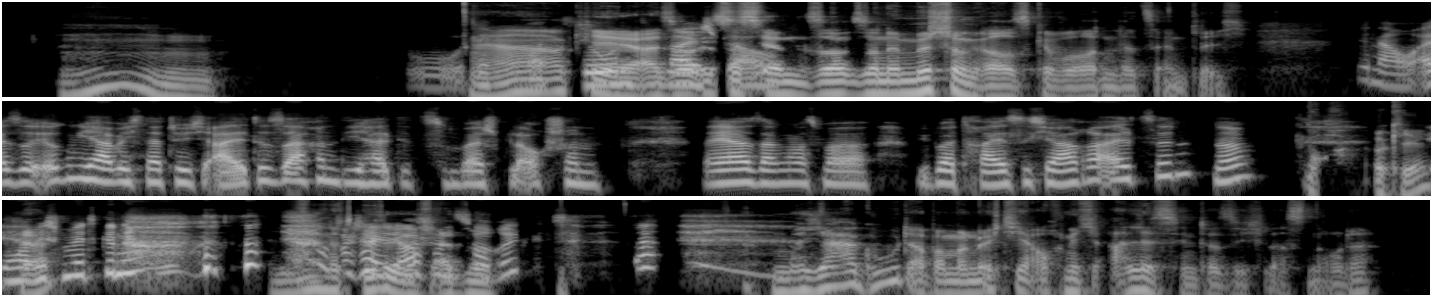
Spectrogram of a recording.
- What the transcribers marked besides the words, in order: other background noise; anticipating: "Mhm"; anticipating: "Ah, okay"; drawn out: "Ah"; joyful: "Mischung draus geworden letztendlich"; surprised: "Boah"; anticipating: "Ja, natürlich"; laugh; anticipating: "Na ja, gut"; chuckle; stressed: "alles"
- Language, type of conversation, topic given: German, podcast, Welche Rolle spielen Erinnerungsstücke in deinem Zuhause?
- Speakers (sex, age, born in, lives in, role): female, 45-49, Germany, United States, guest; male, 20-24, Germany, Germany, host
